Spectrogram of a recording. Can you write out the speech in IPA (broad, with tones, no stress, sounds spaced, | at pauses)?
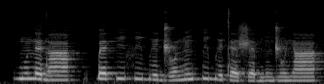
b ũ˦ n ɛ˦˨ d ã˧ | k͡p ɛ˦ k i˦ f i˦ b e˦˨ d͡ʒ o˨˦ n ĩ˦ k͡p i˦ b e˧ t ɛ˨ ʃ ɛ˨ b ĩ˨ d͡ʒ ũ˨ j ã˧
